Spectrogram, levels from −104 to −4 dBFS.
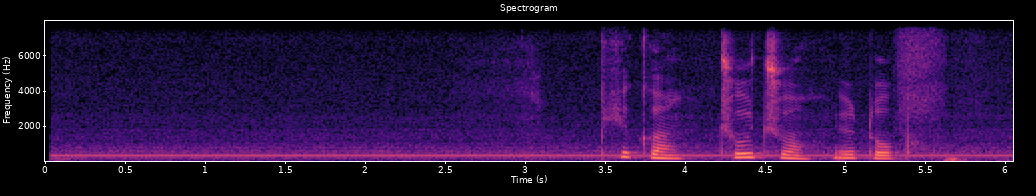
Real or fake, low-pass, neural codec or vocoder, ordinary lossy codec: real; none; none; none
